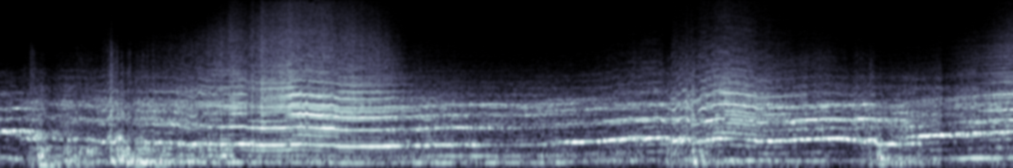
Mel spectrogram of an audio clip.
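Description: A racing car engine screams at high revs, rising and falling as it shifts gears.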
